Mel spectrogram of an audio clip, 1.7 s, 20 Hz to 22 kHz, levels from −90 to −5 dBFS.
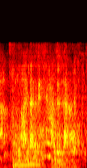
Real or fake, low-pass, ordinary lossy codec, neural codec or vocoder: fake; none; none; codec, 16 kHz, 4.8 kbps, FACodec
